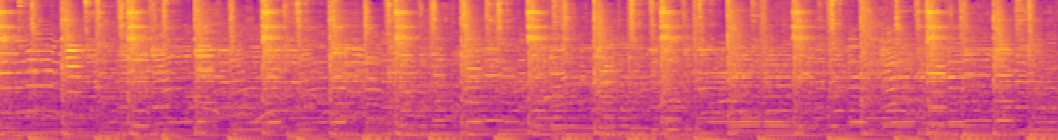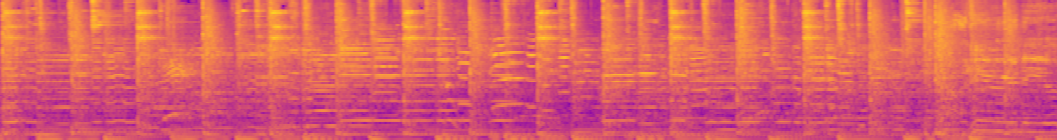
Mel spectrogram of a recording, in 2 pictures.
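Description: Instrumental break of an acoustic country band: fiddle playing over strummed acoustic guitar, bass and drums keeping a steady beat.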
